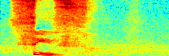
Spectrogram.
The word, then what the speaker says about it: six: 6, cease, cease.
